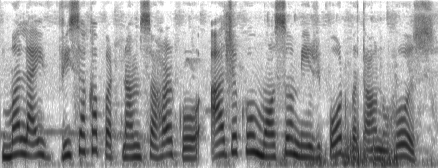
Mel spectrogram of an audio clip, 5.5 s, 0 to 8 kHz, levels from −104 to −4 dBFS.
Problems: constant background noise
